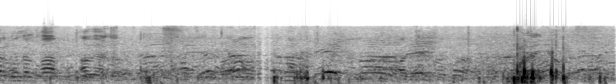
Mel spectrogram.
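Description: Several men talk over one another in a crowd outdoors.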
